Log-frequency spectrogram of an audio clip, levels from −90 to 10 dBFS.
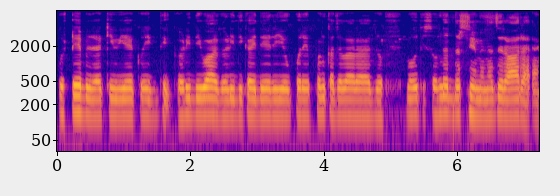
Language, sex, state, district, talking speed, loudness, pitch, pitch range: Hindi, male, Rajasthan, Bikaner, 240 wpm, -16 LUFS, 125 Hz, 125-130 Hz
